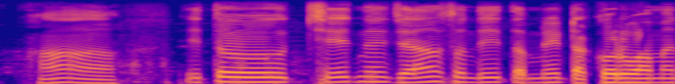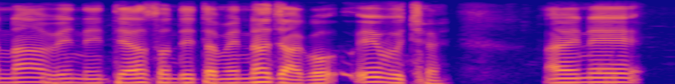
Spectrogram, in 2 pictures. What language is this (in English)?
Gujarati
